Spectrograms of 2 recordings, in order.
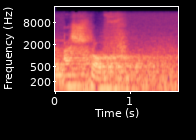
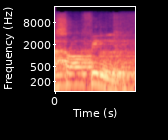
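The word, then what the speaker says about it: أشرف: Jangan dibaca ala asrafil anbiya'i wal mursalin. Jadi berubah itu. Kalau tadi ada shinnya, seringnya MC saya perhatiin kadang-kadang bacanya bukan asyrafil anbiya. Kalau asyrafil anbiya kan ala asyrafil anbiya. Salawat dan salam kita curahkan kepada manusia yang paling mulia, asyraf. Tapi dibacanya pakai sin biasa. Salawat dan salam tercurah kepada ala asrafil anbiya. Kalau asrafil anbiya itu manusia paling boros.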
